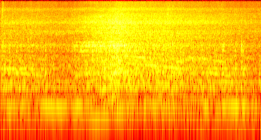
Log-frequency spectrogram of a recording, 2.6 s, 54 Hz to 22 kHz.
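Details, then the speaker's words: Volvo 5-cylinder turbo, previously badly misfiring, just fitted with new NGK spark plugs: it starts quicker, blips up and settles with only a few light exhaust pops, which is normal. "hey yo so your car was badly misfiring cuz now it pops a little bit of Pops so yeah man that that sounded that sounded pretty damn good not going to lie"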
